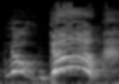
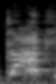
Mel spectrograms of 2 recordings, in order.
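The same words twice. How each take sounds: First: High, loud repeated warning; urgent yell. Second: High loud yell. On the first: Wanda yells the warning again, higher and louder. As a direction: yell it harder. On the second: Wanda yells a warning, high and loud. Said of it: "yelled Wanda". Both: Acted.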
